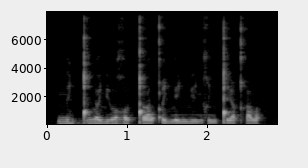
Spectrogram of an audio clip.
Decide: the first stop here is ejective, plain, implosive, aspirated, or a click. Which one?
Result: click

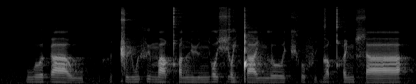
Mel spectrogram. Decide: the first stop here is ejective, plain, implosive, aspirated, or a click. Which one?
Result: implosive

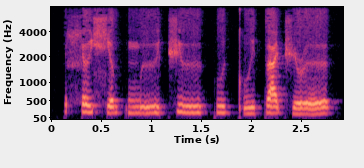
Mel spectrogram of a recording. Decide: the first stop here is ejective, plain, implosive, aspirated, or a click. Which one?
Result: plain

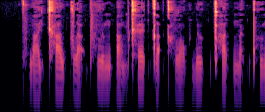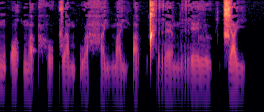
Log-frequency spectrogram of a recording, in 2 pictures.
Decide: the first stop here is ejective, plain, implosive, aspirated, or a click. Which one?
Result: aspirated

